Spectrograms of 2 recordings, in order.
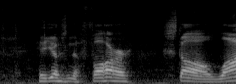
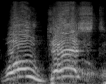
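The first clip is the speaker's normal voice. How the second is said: higher and louder, whooping welcome; excited shout; 10 semitones higher, 5 dB louder than usual. Real, not acted. Hosts welcoming the first guest with a loud hyped shout. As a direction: hype up the arriving guest.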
